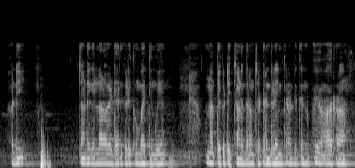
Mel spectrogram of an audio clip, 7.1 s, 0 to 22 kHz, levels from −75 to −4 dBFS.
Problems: none marked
